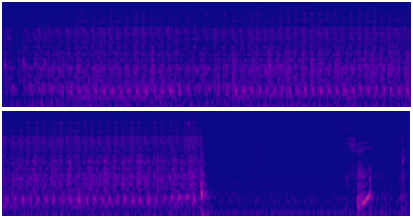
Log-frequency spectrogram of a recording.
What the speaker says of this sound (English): Wind the next bobbin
